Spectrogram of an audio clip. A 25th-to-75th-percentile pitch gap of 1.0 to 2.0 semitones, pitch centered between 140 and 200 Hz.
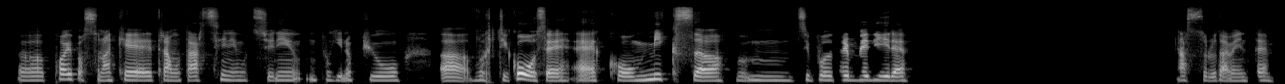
Yes: narrow, 1.3 semitones; high, 190 Hz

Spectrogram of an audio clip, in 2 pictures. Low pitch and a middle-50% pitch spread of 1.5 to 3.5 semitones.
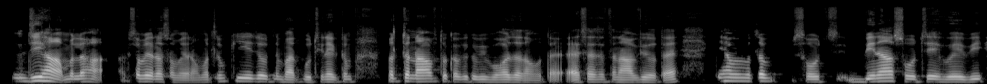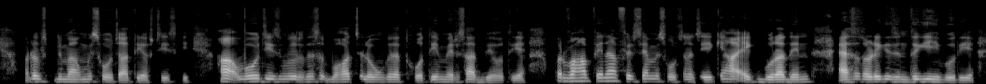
Yes: low, 120 Hz; average, 2.9 semitones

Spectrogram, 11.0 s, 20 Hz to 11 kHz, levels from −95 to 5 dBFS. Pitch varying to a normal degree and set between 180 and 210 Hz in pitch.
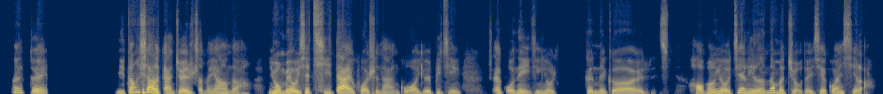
Yes: average, 4.0 semitones; medium, 185 Hz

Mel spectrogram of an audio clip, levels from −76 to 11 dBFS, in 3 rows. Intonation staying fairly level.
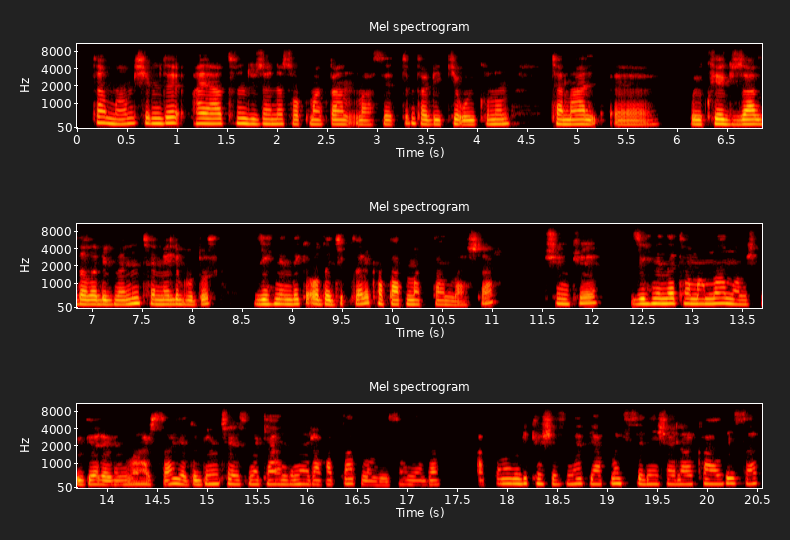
Yes: narrow, 2.3 semitones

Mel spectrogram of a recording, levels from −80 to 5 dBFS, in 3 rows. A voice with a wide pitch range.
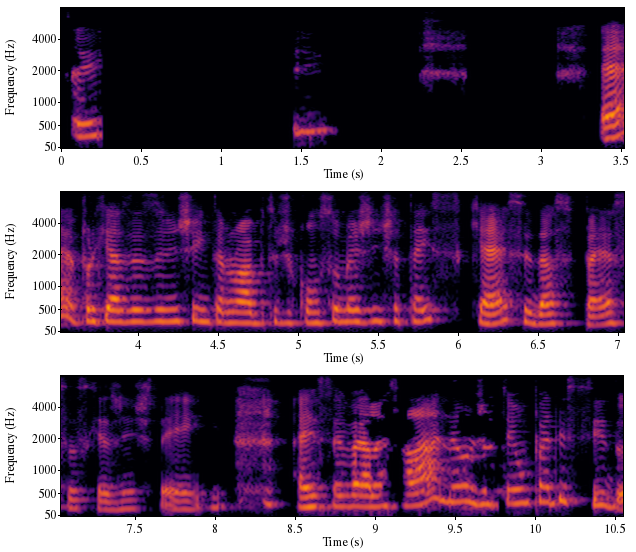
No: average, 3.8 semitones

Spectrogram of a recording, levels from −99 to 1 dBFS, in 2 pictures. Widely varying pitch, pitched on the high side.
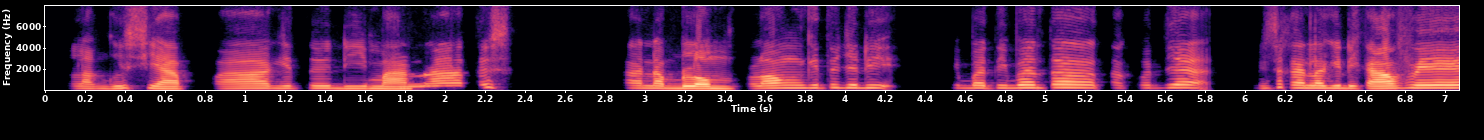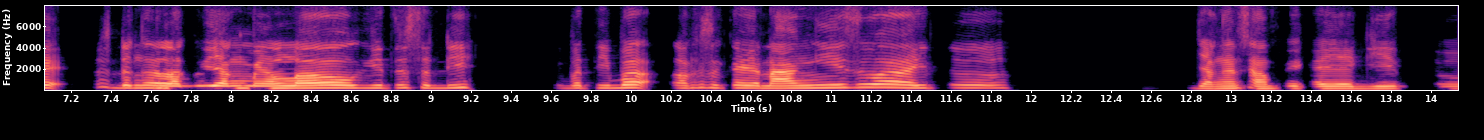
No: average, 3.2 semitones; high, 230 Hz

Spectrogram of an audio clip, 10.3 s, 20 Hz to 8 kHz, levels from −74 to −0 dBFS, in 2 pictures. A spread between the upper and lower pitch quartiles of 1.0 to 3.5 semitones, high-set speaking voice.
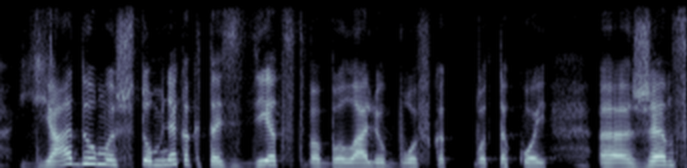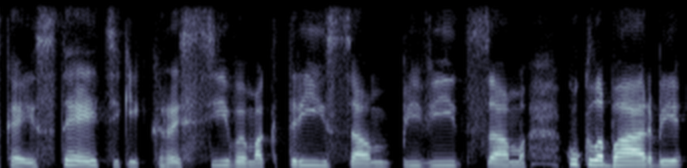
No: average, 2.9 semitones; medium, 180 Hz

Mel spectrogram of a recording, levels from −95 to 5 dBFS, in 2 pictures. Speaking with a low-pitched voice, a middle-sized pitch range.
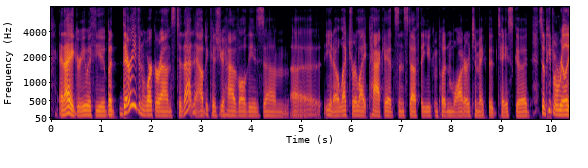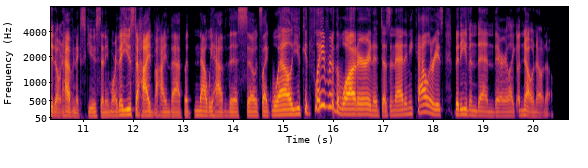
Yes: low, 110 Hz; average, 3.5 semitones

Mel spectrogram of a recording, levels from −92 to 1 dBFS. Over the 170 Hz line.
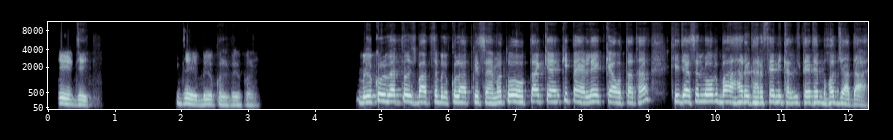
Yes: medium, 185 Hz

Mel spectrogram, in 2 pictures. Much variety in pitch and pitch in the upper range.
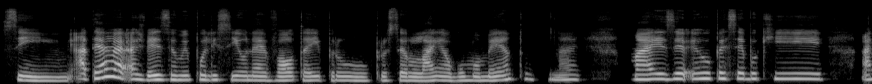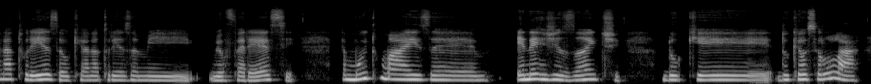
No: average, 3.4 semitones; high, 210 Hz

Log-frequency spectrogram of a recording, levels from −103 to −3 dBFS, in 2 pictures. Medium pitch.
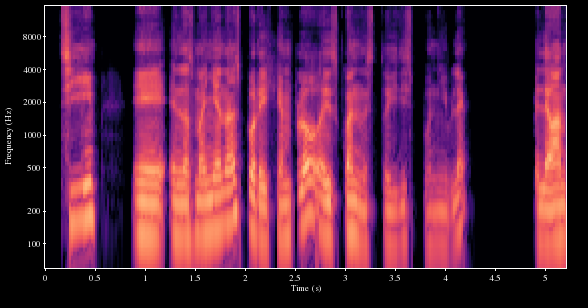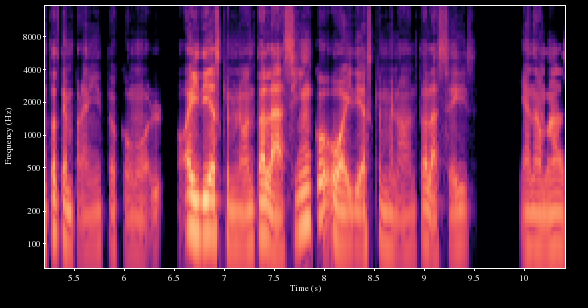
No: low, 105 Hz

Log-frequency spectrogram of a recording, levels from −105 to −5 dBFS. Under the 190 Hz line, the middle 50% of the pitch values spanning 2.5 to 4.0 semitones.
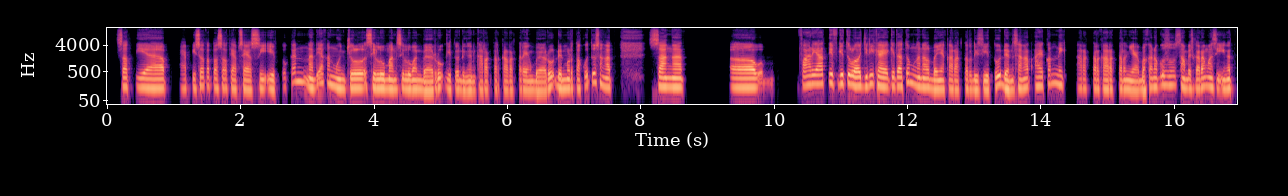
Yes: medium, 140 Hz; average, 3.7 semitones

